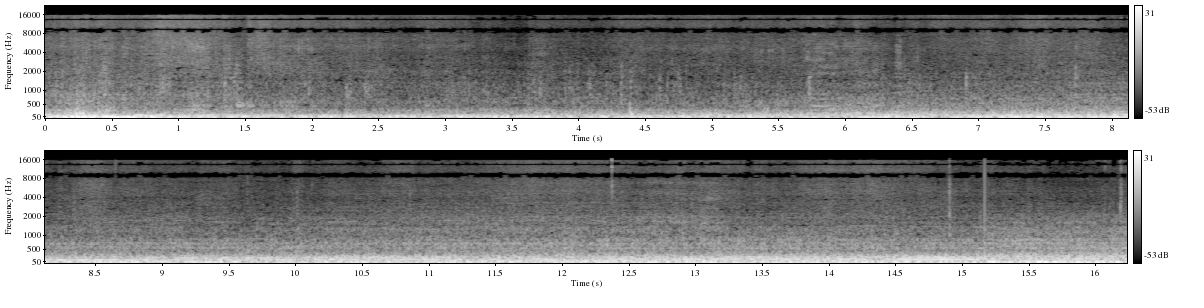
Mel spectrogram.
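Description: Ford Endeavour SUV driving on a mountain road: a steady low rumble of engine and tyres. A steady engine hum becomes clearer in the second half.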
